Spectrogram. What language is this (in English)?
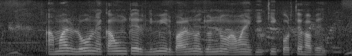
Bangla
